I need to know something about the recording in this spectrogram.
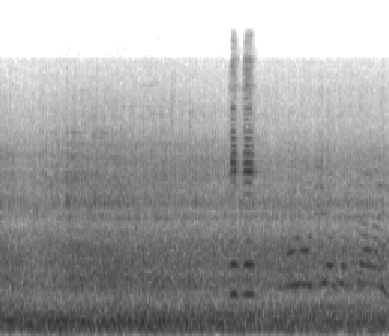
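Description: Heavy city traffic rumbles and hums steadily close by.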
